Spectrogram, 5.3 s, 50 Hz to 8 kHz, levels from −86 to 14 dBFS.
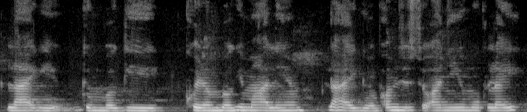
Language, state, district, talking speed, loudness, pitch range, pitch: Manipuri, Manipur, Imphal West, 100 wpm, -15 LUFS, 190-200 Hz, 195 Hz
